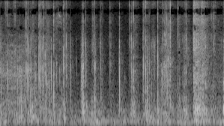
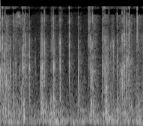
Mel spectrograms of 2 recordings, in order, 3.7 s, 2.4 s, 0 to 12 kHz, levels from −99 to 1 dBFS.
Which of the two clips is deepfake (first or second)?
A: second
